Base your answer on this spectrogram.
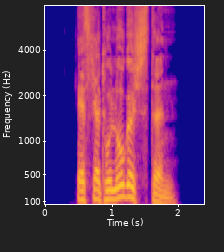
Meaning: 1. superlative degree of eschatologisch 2. inflection of eschatologisch: strong genitive masculine/neuter singular superlative degree
- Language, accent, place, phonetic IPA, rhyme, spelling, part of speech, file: German, Germany, Berlin, [ɛsçatoˈloːɡɪʃstn̩], -oːɡɪʃstn̩, eschatologischsten, adjective, De-eschatologischsten.ogg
